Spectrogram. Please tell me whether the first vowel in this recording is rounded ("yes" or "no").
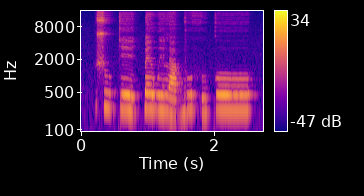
yes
